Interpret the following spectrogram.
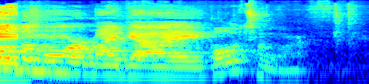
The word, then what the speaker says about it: Baltimore: the Ravens from Baltimore say it right Baltimore kiss my ass that's where they're from yeah anyway replace the T with the D dude I have a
